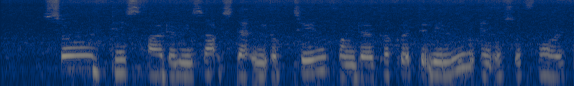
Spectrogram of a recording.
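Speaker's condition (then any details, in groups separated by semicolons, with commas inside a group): No condition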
